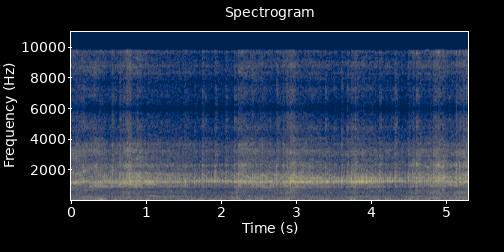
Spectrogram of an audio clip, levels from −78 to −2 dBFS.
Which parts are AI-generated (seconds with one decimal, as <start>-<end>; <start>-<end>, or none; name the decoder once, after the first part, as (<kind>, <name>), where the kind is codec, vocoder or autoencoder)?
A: 0.0-0.8 (autoencoder, DAC-VAE); 2.3-3.3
